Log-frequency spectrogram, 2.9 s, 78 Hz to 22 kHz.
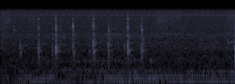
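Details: Subaru Legacy BH5, engine off, drive shaft rocked by hand: irregular sharp metallic clicks from a loose, worn inner CV joint at the gearbox; both left and right shafts have heavy play.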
